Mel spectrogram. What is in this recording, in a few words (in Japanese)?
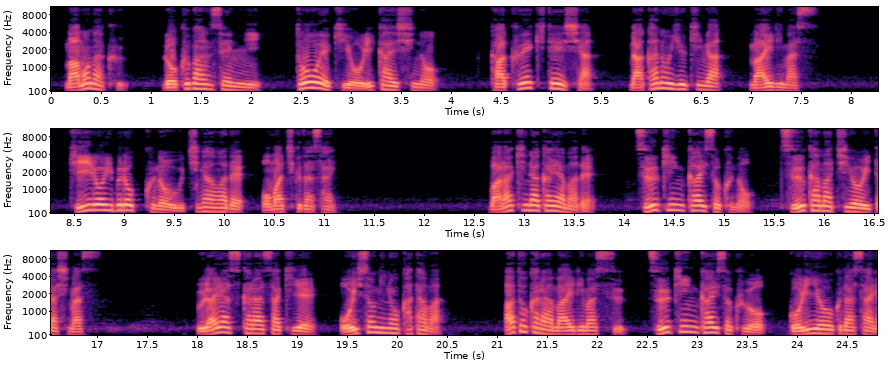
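接近放送 男声, 各駅停車 中野行き, 原木中山で、通勤快速 の通過待ちを致します; 収録者:こたけ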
